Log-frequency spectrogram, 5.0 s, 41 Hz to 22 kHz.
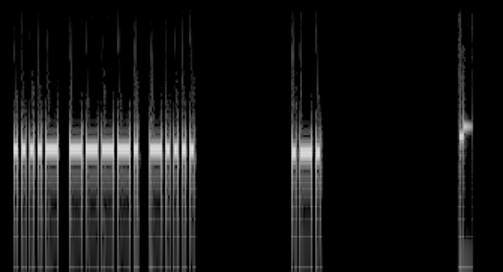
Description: Morse code, heard as a keyed tone, about 30 wpm, 700 Hz. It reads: 496 R
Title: Worked All Europe DX Contest - QTC Exchange - 30wpm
